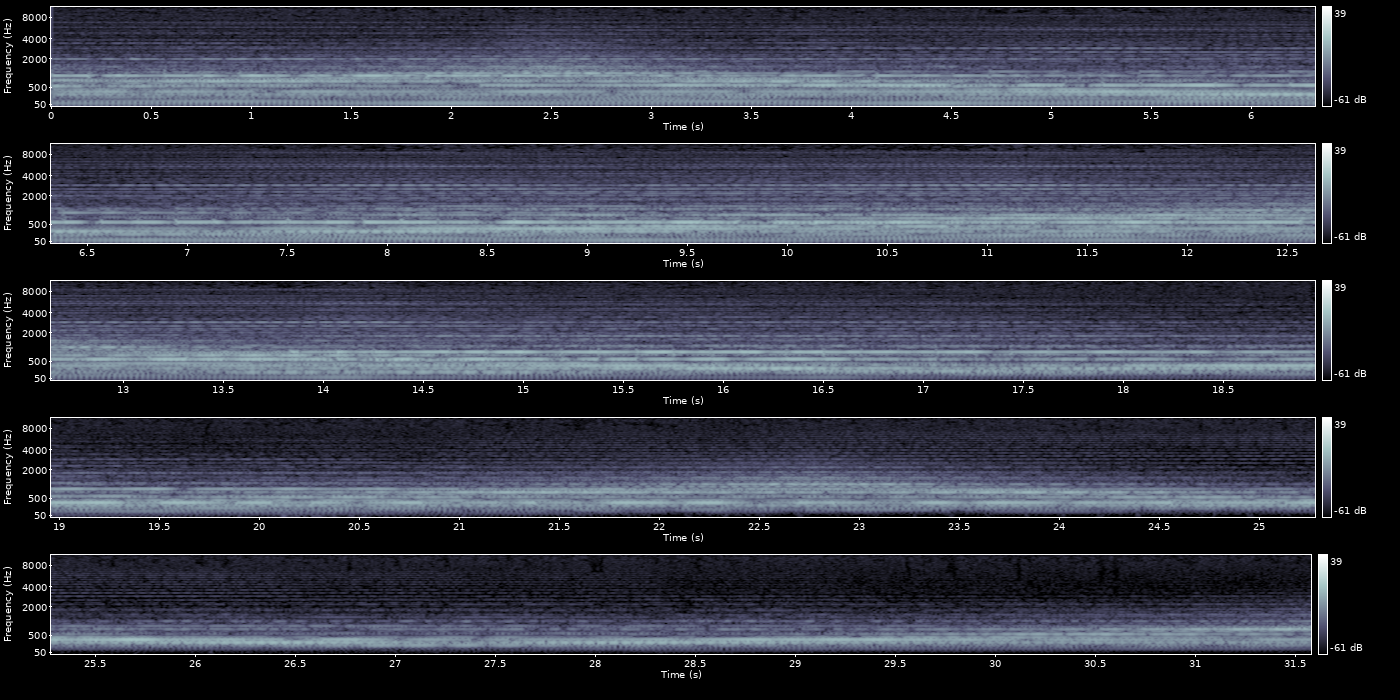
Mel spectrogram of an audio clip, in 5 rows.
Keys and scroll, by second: 7.6 g, 11.0 ctrl+z, 20.6 z.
